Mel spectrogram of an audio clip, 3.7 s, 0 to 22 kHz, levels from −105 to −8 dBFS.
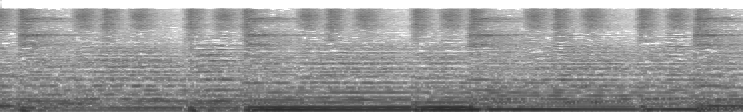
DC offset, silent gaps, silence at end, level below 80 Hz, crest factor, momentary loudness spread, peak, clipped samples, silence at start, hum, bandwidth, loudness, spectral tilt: under 0.1%; none; 0 s; -42 dBFS; 14 dB; 7 LU; -18 dBFS; under 0.1%; 0 s; none; 16.5 kHz; -31 LUFS; -5.5 dB/octave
